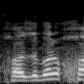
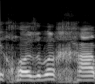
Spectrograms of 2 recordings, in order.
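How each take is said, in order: First: খ with a short vowel; correct short vowel. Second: খা drawn out with a long a; wrong long vowel. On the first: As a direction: say খ short, no long a. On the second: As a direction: say খা with an open long a, the mistake. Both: Shown as a demonstration. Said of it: "না, খ জবর খ পড়ব".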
